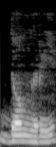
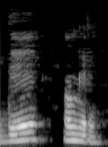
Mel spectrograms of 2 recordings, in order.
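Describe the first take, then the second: First: The 'de' is merged into the name. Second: The 'de' is kept as its own syllable. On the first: The speaker calls it wrong. "bukan Dongri" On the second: The speaker calls it right. "tapi les ambassades de Hollande et de Hongrie"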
